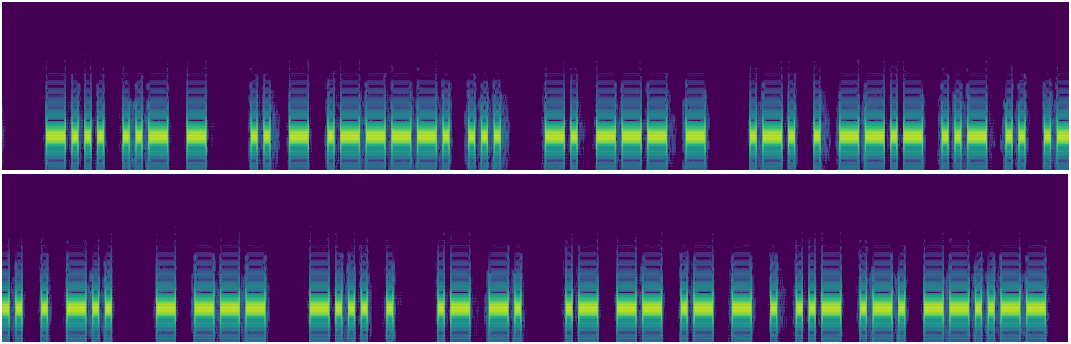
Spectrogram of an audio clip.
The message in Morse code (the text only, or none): BUT IT'S NOT REQUIRED TO BE AN AMATEUR,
